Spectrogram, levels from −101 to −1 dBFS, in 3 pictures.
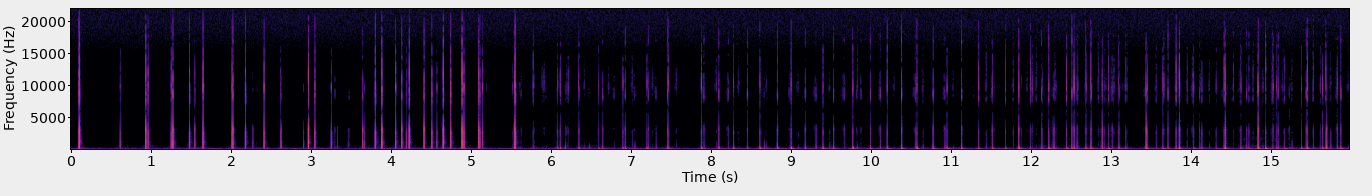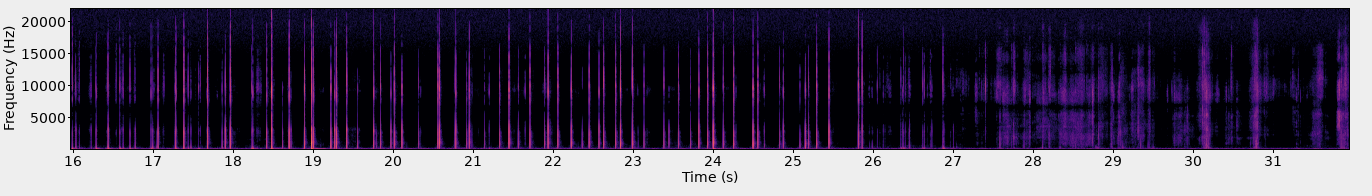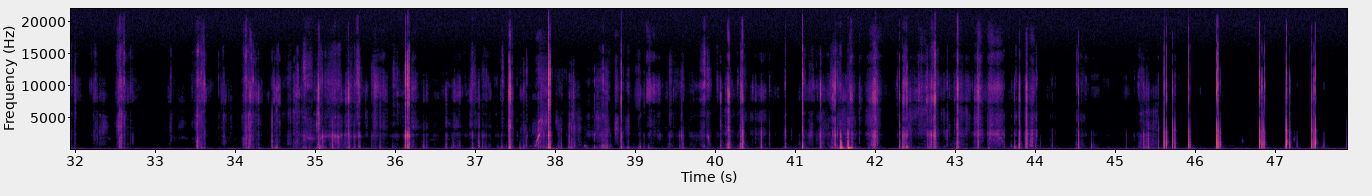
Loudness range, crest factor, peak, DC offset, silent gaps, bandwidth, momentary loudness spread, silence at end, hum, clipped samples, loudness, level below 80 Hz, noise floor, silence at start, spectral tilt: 16 LU; 40 dB; -12 dBFS; under 0.1%; none; over 20 kHz; 20 LU; 0.25 s; none; under 0.1%; -49 LUFS; -60 dBFS; -71 dBFS; 0.1 s; -2.5 dB/octave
